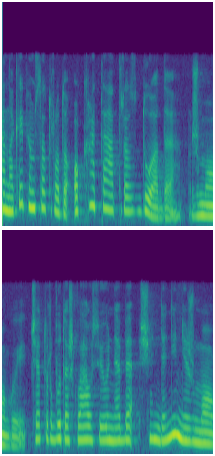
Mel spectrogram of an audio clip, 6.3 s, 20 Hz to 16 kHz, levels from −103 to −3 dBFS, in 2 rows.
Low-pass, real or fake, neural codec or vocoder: 7.2 kHz; real; none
